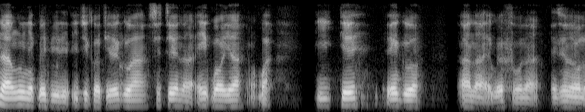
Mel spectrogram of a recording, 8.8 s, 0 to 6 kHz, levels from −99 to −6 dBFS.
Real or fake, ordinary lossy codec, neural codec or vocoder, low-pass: fake; none; codec, 16 kHz, 4 kbps, FunCodec, trained on Chinese and English, 50 frames a second; 5.4 kHz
